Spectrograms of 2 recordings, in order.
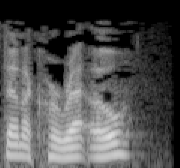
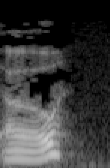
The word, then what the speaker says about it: stenokoreo: And the verb there is stenokoreo, stenokoreo. That's a short O and then two long O's.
